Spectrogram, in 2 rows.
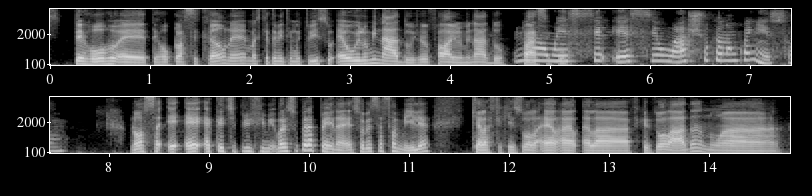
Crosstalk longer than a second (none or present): none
